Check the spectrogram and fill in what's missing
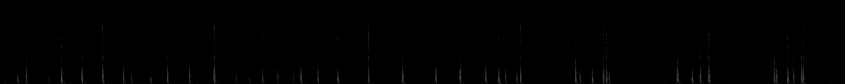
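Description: Painted nails tap the surface of a white plastic cutting board in an extreme close-up, producing about 36 short, dry clicks at a gentle but varying pace. Each tap is crisp and bright with almost no ring, spaced over a low steady background hum, with occasional quick clusters and pauses between runs.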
